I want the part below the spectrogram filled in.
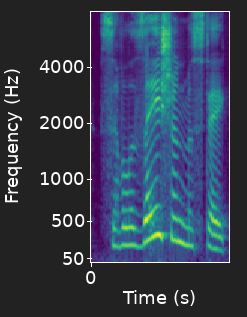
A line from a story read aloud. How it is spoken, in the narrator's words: roared Busuku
